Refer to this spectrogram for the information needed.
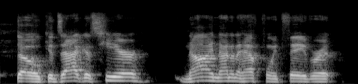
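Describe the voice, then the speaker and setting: A man talks with a normal speaking voice at a fairly high pitch. His pitch variation is ordinary. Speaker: podcast host. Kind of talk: casual chat.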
